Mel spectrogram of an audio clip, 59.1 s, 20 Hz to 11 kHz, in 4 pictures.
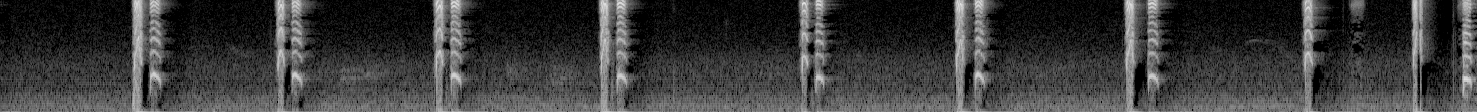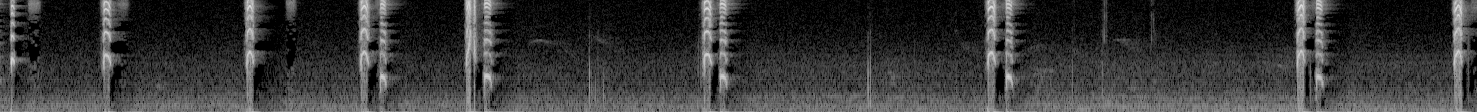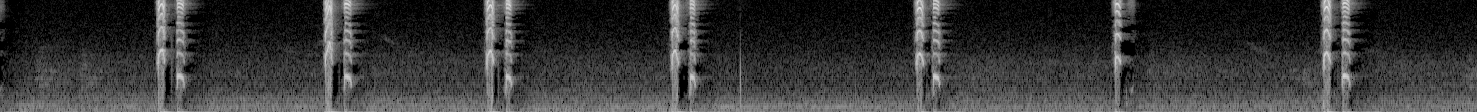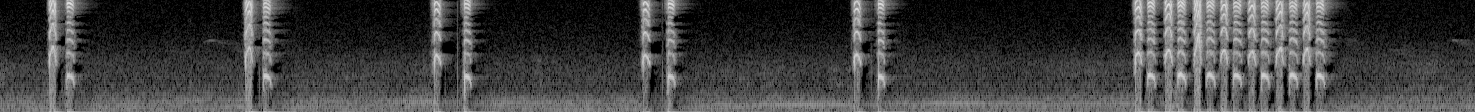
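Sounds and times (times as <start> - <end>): squeaky dog toy squeaking: 1.3 - 1.8, 2.7 - 3.2, 4.3 - 4.8, 6.0 - 6.4, 8.0 - 8.4, 9.5 - 10.0, 11.2 - 11.8, 13.0 - 15.2, 15.8 - 16.1, 17.2 - 18.8, 19.4 - 19.9, 21.7 - 22.2, 24.6 - 25.1, 27.7 - 28.2, 29.3 - 29.6, 31.1 - 31.6, 32.8 - 33.2, 34.4 - 34.8, 36.2 - 36.7, 38.6 - 39.1, 40.6 - 41.0, 42.7 - 43.2, 44.8 - 45.2, 46.7 - 47.2, 48.6 - 49.2, 50.7 - 51.3, 52.8 - 53.4, 55.6 - 57.7.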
